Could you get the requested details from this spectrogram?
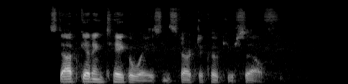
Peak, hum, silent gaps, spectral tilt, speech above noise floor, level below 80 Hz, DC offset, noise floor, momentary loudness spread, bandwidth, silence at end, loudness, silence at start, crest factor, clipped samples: -8 dBFS; none; none; -4.5 dB/octave; 45 dB; -70 dBFS; under 0.1%; -72 dBFS; 14 LU; 15.5 kHz; 0.75 s; -27 LUFS; 0.5 s; 20 dB; under 0.1%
